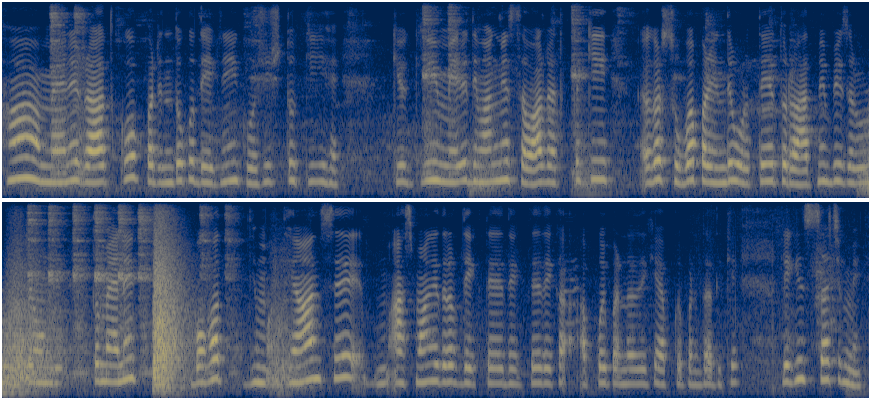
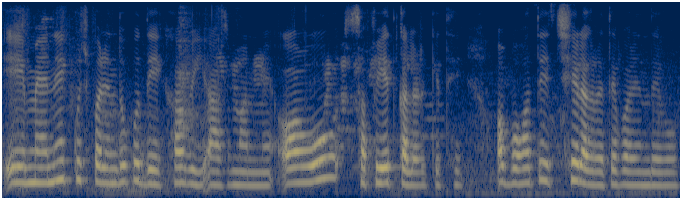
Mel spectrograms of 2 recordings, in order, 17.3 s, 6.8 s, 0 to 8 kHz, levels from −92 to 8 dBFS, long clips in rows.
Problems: constant background noise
